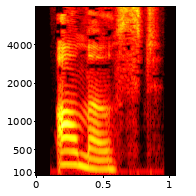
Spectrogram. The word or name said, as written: almost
